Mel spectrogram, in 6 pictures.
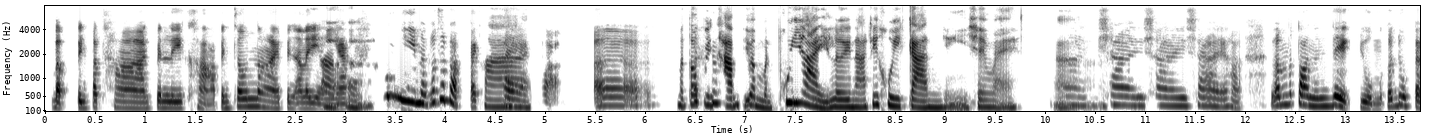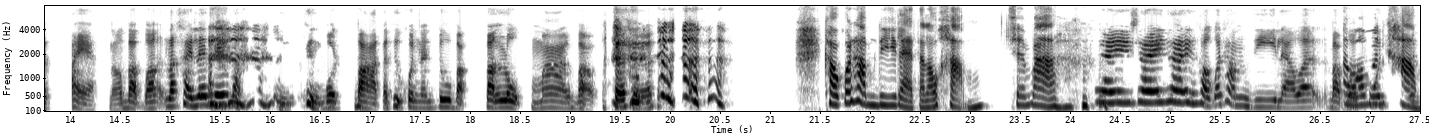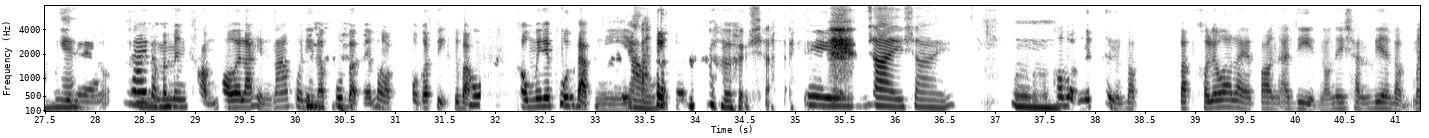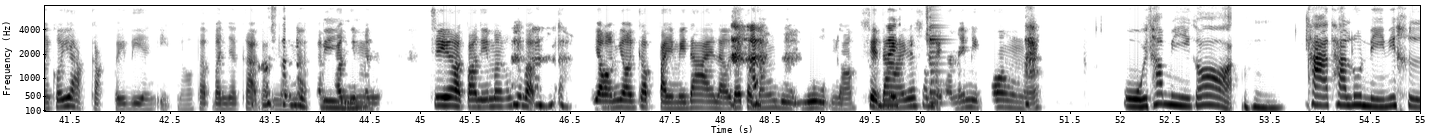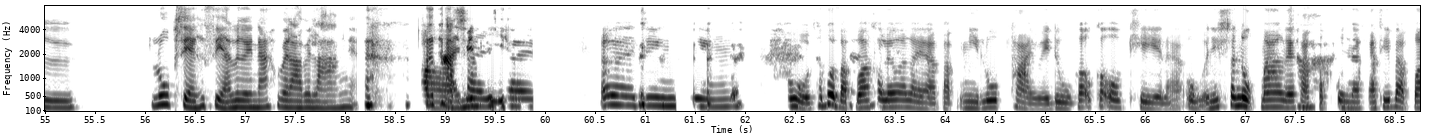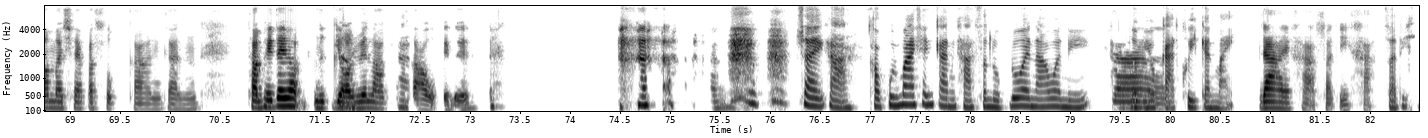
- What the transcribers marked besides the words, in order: tapping; static; chuckle; other background noise; laugh; distorted speech; laugh; chuckle; laugh; laughing while speaking: "ใช่"; chuckle; tsk; laugh; laugh; chuckle; chuckle; laugh
- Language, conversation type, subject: Thai, unstructured, ชั้นเรียนที่คุณเคยเรียนมา ชั้นไหนสนุกที่สุด?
